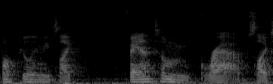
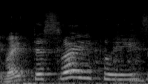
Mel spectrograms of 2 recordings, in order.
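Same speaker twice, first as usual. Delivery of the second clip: high, louder guide voice; 13 semitones higher, 5 dB louder, slower than usual. Retold or imitated. Haunted house guide ushering, high voice. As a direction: usher them on. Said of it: "Then they".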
